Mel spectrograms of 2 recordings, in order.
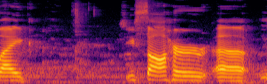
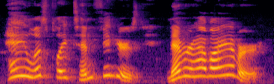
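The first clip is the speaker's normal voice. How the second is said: high-pitched eager mock voice; mocked eager guy; 11 semitones higher than usual. Pest proposing a drinking game, high eager mock voice.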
